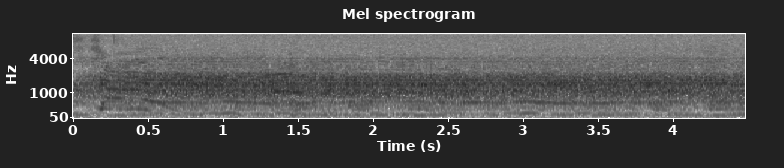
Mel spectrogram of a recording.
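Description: Football stadium crowd cheering and shouting as a goal goes in: a dense, continuous roar of many voices.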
